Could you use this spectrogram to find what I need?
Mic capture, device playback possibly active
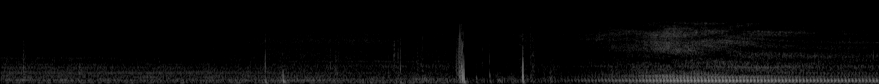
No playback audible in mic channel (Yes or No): Yes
